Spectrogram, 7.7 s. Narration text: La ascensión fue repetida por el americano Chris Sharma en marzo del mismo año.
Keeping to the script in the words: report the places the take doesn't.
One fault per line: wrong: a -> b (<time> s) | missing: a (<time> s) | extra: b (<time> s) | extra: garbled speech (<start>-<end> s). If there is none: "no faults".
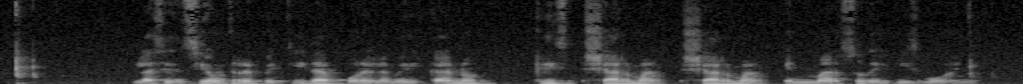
missing: fue (1.7 s)
extra: Sharma (5.1 s)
